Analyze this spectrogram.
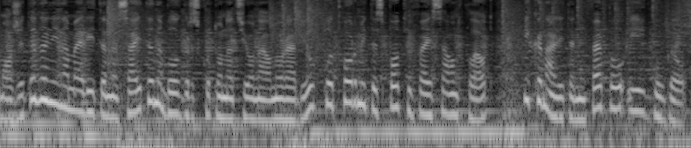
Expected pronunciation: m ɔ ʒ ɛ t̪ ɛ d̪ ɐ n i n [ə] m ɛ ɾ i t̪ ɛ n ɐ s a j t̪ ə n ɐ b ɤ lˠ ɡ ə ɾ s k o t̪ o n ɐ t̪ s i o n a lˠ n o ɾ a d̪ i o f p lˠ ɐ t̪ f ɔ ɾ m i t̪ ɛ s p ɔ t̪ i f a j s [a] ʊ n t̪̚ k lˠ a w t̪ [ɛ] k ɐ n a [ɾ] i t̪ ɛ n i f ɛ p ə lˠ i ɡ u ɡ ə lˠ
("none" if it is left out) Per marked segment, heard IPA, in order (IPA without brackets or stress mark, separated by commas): ɐ, a, i, l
